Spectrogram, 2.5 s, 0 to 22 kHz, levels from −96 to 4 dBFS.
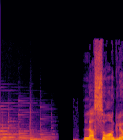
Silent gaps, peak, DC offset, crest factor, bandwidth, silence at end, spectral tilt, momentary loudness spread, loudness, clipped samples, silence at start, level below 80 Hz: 1.15-1.45 s; -6 dBFS; under 0.1%; 18 dB; 16 kHz; 0 s; -4.5 dB/octave; 19 LU; -21 LUFS; under 0.1%; 0 s; -44 dBFS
